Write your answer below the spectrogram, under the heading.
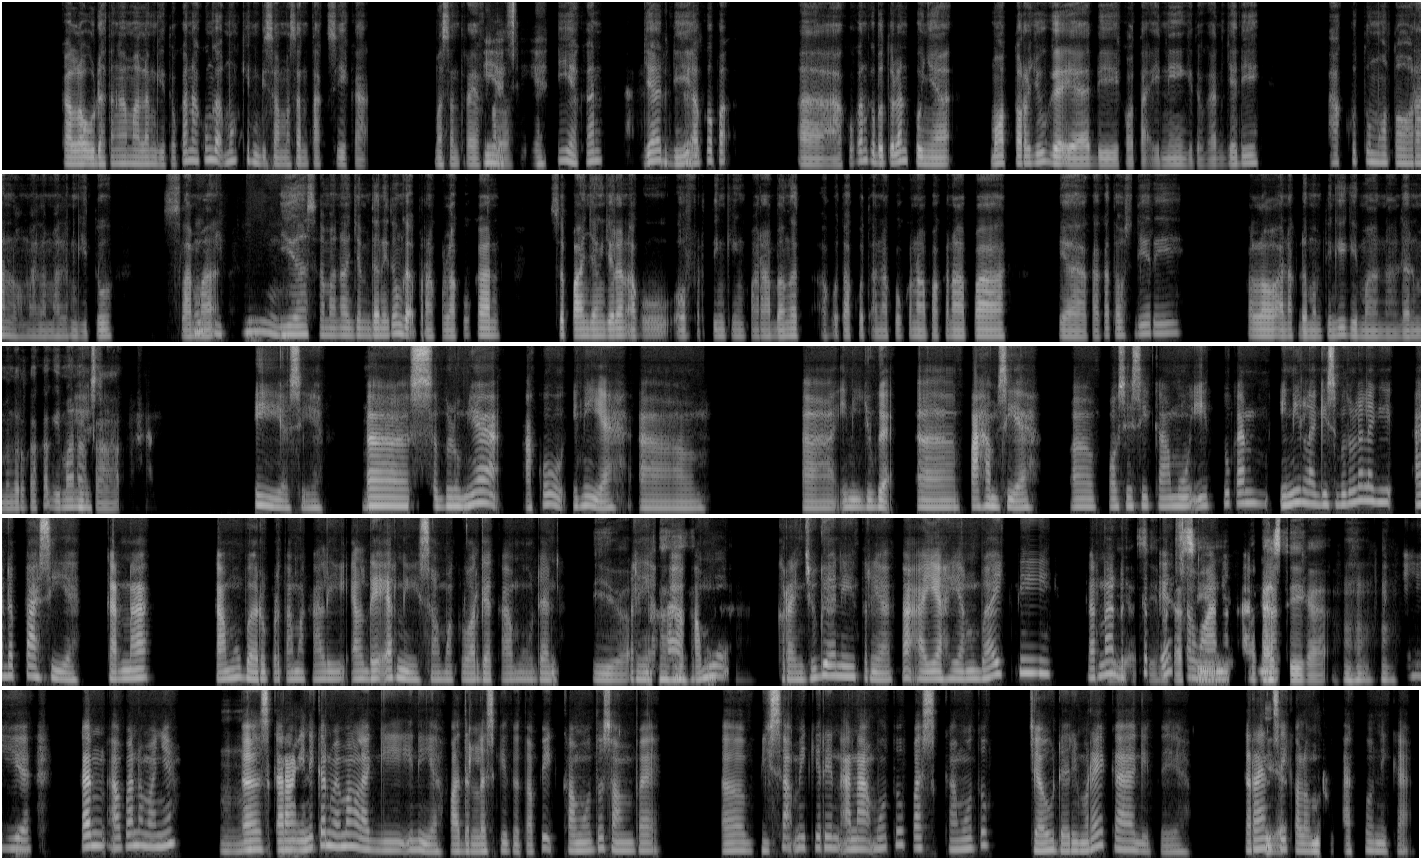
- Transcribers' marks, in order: in English: "travel"; in English: "overthinking"; tapping; chuckle; other background noise; chuckle; in English: "fatherless"
- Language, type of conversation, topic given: Indonesian, advice, Mengapa saya terus-menerus khawatir tentang kesehatan diri saya atau keluarga saya?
